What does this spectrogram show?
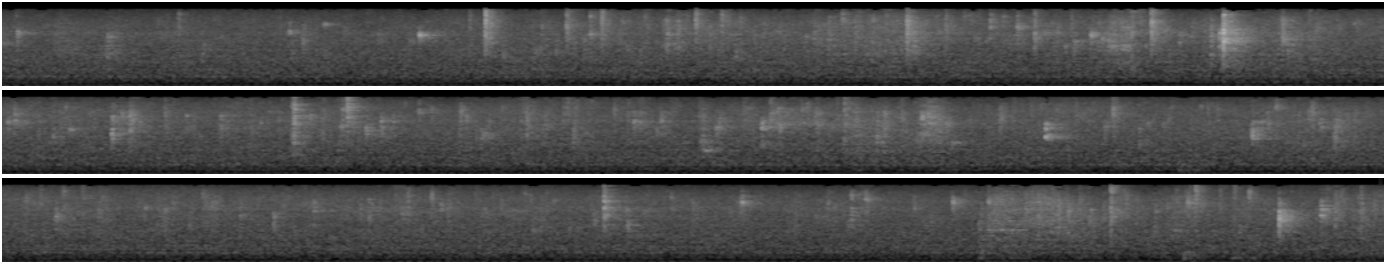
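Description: Fritters frying in shallow oil in a pan: a steady sizzle with frequent pops and crackles, over a low steady hum.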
